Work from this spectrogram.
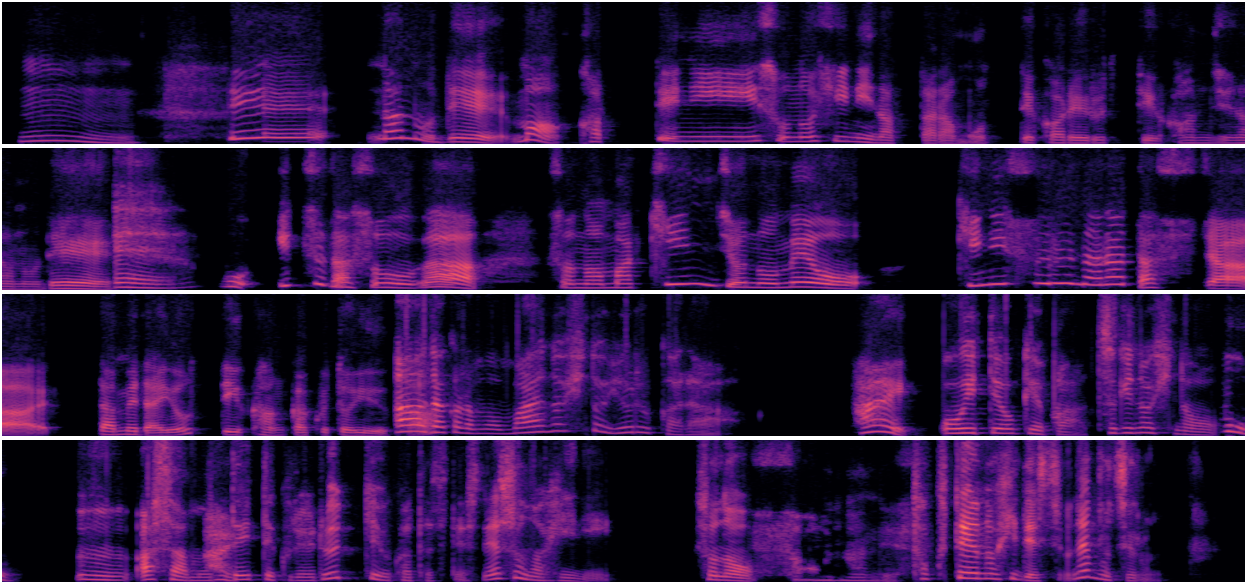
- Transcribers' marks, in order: other background noise; tapping
- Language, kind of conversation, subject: Japanese, podcast, ゴミ出しや分別はどのように管理していますか？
